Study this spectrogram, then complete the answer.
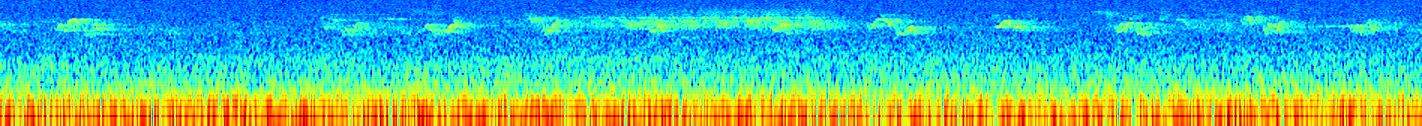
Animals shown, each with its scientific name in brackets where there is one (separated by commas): Black-throated Green Warbler (Setophaga virens), Ovenbird (Seiurus aurocapilla), Red-eyed Vireo (Vireo olivaceus)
